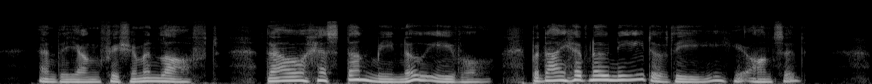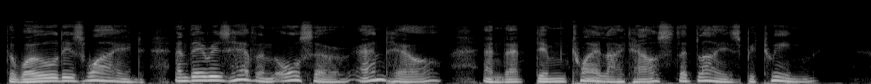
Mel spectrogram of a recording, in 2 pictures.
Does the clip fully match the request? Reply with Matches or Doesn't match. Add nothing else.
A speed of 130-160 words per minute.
Matches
